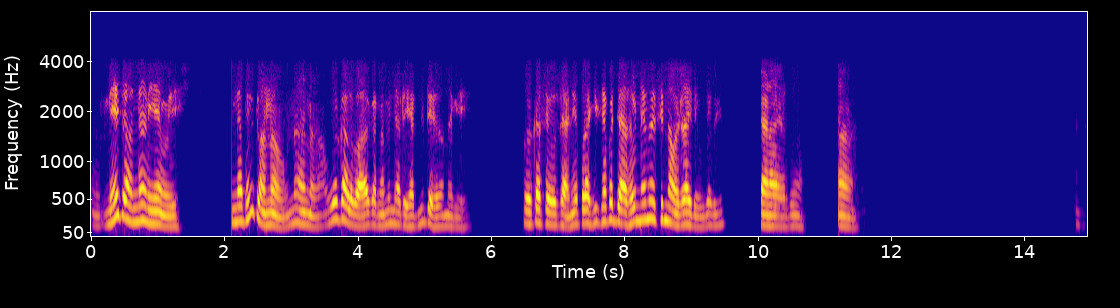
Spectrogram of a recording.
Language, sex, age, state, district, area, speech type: Dogri, female, 45-60, Jammu and Kashmir, Reasi, rural, conversation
